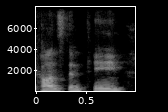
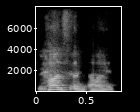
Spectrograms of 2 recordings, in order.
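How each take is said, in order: First: The name is said the North American way. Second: The name is said the British way. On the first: The speaker calls it wrong. "It's not supposed to be Constantine" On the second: The speaker calls it right. "the Brits overseas say Constantine... I force myself, even though it sounds wrong"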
